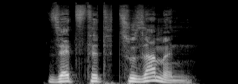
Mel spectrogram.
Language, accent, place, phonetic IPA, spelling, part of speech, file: German, Germany, Berlin, [ˌzɛt͡stət t͡suˈzamən], setztet zusammen, verb, De-setztet zusammen.ogg
- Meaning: inflection of zusammensetzen: 1. second-person plural preterite 2. second-person plural subjunctive II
